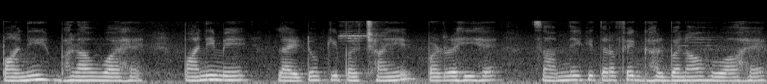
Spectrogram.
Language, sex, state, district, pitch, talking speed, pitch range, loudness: Hindi, female, Maharashtra, Mumbai Suburban, 185 Hz, 155 wpm, 180-195 Hz, -14 LUFS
